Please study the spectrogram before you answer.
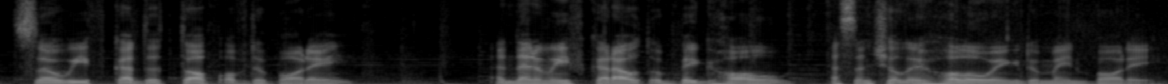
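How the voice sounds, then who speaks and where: A man presenting a scripted tutorial, explaining things clearly and with enthusiasm. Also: mid-range voice, expressive, brisk. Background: music.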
